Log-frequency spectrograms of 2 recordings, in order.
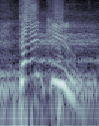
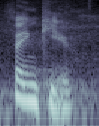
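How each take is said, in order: First: It is said powerfully on an in-breath. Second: It is said softly on an out-breath.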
